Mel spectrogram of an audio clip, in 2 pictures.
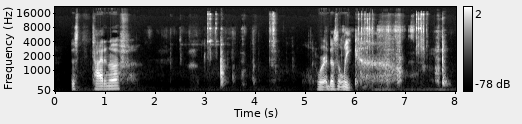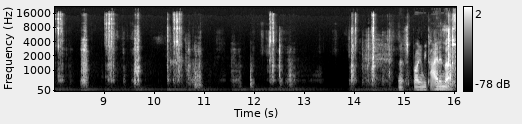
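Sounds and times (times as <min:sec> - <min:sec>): socket ratchet clicking: 0:04.3 - 0:04.5, 0:07.2 - 0:08.2, 0:09.0 - 0:09.3, 0:10.2 - 0:10.7.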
